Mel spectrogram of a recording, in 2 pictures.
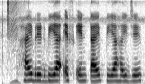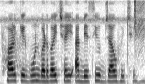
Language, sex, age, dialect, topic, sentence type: Magahi, female, 25-30, Western, agriculture, statement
